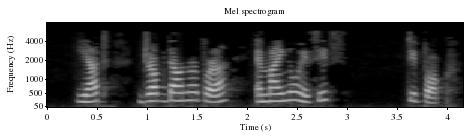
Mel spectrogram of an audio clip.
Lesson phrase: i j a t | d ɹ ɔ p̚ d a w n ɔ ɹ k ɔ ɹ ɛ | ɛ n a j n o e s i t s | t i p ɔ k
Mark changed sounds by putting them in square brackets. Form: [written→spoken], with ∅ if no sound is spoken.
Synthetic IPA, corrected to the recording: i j a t | d ɹ ɔ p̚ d a w n ɔ ɹ [k→p] ɔ ɹ [ɛ→a] | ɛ [n→m] a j n o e s i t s | t i p ɔ k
